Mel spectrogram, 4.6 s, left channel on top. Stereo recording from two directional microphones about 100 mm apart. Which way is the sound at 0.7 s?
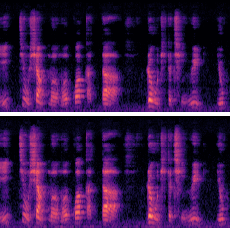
20° right (ahead or behind).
